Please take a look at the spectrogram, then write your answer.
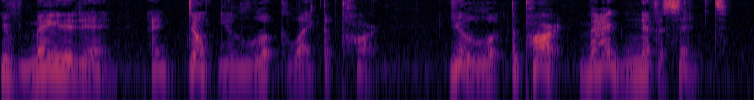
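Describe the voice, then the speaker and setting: A put-on character voice moves at a very slow pace with very wide pitch swings. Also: man, fairly high pitch for a man. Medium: game stream.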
